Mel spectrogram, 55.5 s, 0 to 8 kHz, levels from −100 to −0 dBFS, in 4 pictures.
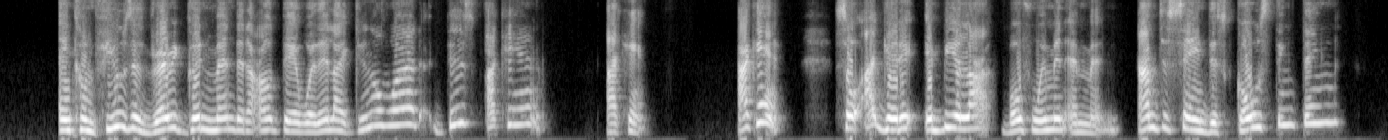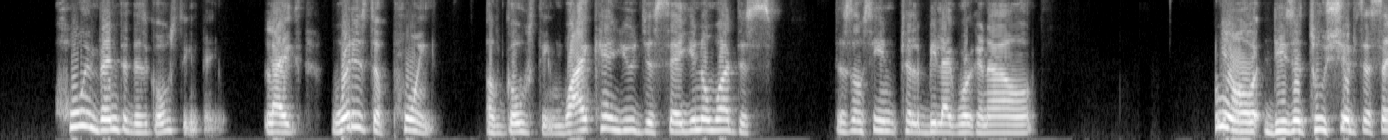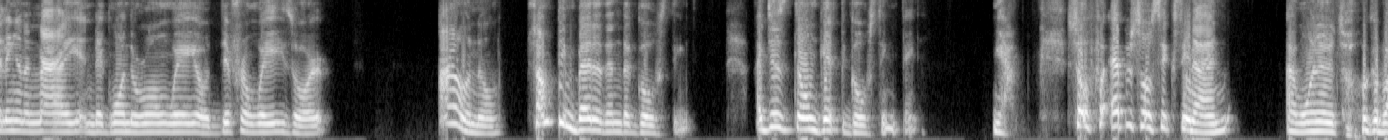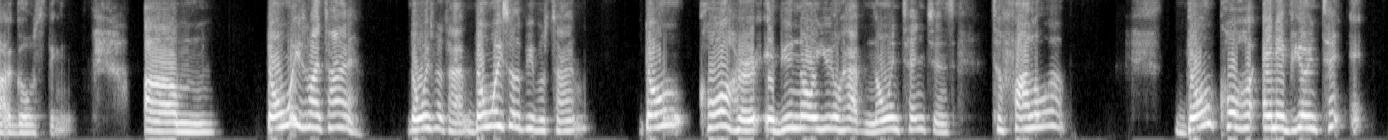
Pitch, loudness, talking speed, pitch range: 225 Hz, -10 LUFS, 165 wpm, 190-265 Hz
